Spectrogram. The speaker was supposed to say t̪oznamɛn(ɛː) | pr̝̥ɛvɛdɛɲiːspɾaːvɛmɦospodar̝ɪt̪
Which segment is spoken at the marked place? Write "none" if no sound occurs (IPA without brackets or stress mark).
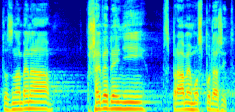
aː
